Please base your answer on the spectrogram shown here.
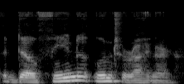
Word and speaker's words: Delphine Unterreiner: And my accountability partner and just partner in believing is Delphine Unterreiner from France. And have I completely butchered your name again?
